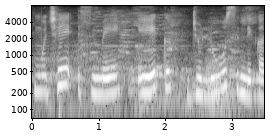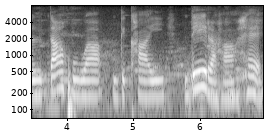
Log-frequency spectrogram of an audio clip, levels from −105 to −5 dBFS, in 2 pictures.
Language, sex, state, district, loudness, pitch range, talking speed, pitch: Hindi, female, Madhya Pradesh, Katni, -16 LUFS, 175-210 Hz, 85 wpm, 190 Hz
